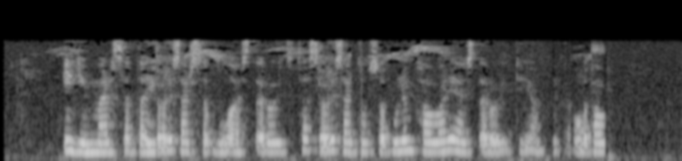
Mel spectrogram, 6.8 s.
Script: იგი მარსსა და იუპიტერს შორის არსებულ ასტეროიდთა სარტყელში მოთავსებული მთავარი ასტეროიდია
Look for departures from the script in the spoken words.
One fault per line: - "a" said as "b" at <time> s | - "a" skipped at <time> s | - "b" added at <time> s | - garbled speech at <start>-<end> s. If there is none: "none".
- "იუპიტერს" skipped at 1.5 s
- "სარტყელში" said as "შორის" at 3.2 s
- garbled speech at 5.5-6.1 s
